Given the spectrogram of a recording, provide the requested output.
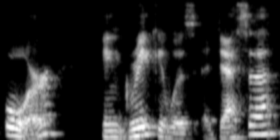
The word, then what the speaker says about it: Ur: uh Hebrew tends to drop final short vowels. So it's simply or in Greek it was Adessa named that way by Seucid the Seus the first.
